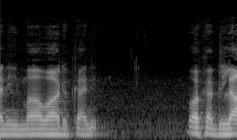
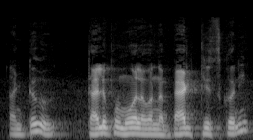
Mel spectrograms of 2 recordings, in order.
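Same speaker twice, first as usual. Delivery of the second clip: plain reading voice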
